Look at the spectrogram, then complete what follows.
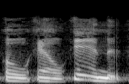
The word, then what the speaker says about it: Olin: but talking about Olin is an Olin corpus that how it's pronounced that's right Jason it's a familiar name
